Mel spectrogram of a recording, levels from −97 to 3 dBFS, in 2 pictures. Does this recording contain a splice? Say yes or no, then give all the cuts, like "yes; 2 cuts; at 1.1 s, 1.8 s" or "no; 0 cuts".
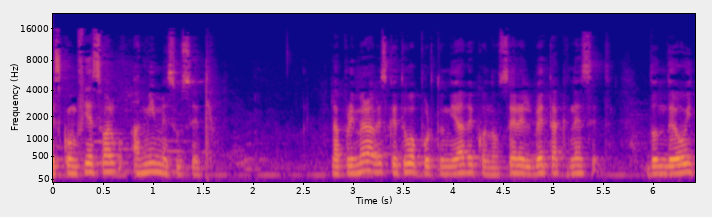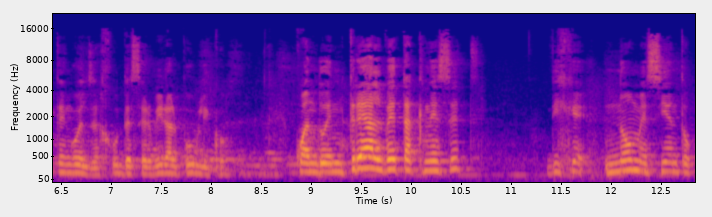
no; 0 cuts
